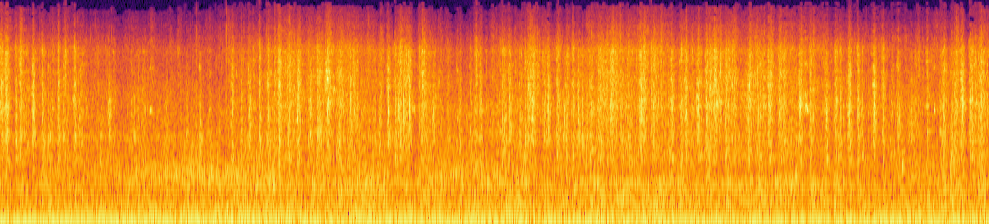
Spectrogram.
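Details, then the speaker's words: Towing over a bumpy gravel road before fitting an anti-rattle hitch clamp: constant loud clattering and clunking as the hitch shank slides back and forth in the receiver sleeve, over engine drone. "so when i'm traveling along the uh hitch here slides in and out of this bracket this sleeve makes all kinds of noise it slides forward and backwards and it's just a really noisy noisy ride"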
